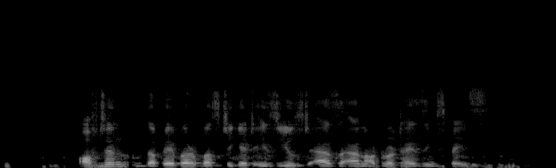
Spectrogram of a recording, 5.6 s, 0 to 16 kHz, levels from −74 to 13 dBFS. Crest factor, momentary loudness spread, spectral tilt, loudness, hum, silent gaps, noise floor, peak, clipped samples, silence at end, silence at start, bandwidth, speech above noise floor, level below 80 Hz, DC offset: 20 dB; 13 LU; -5.5 dB/octave; -31 LUFS; none; none; -59 dBFS; -10 dBFS; under 0.1%; 0.45 s; 0.05 s; 7.8 kHz; 28 dB; -72 dBFS; under 0.1%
